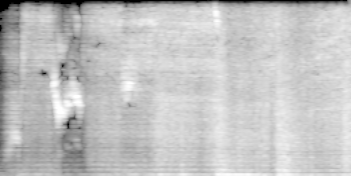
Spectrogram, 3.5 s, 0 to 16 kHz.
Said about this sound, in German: Es zischt und rauscht, wenn der erst 33-jährige Quantenphysiker Dominik Zumbühl seinen Kühlschrank in Betrieb nimmt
